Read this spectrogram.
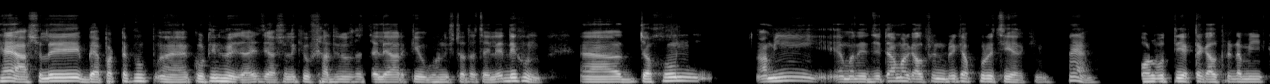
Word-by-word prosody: হ্যাঁ, 155 -1 +5
আসলে 140 +6 +3 0.4
ব্যাপারটা 135 +5 +1
খুব 155 -1 +2 0.2
অ্যা 120 - 0 0.3
কঠিন 150 +4 +3
হয়ে 125 -4 +4
যায় 110 +2 0
যে 120 - -2
আসলে 120 +2 -4
কেউ 125 - -1
স্বাধীনতা 120 0 -4
চাইলে 115 0 +1
আর 115 - -4
কেউ 120 -2 +1
ঘনিষ্ঠতা 115 +1 -4
চাইলে। 110 +3 -1
দেখুন, 160 -6 +3 0.5
অ্যা 120 0 -1 0.5
যখন 165 +7 +4 0.9
আমি 150 +4 +5 0.5
অ্যা 125 - -5
মানে 130 +1 -1
যেটা 130 +4 -3
আমার 155 0 0
গার্লফ্রেন্ড 125 +2 -1
ব্রেক 135 +2 -2
আপ 135 - -14
করেছি 135 -2 0
আরকি। 105 +2 -13 0.3
হ্যাঁ? 170 -6 -1 0.6
পরবর্তী 140 +2 +1
একটা - - -3
গার্লফ্রেন্ড 120 +2 -1
আমি 125 0 -1
125 Hz, 165 wpm, -20 LUFS, 120-140 Hz, 0.9 s, হ্যাঁ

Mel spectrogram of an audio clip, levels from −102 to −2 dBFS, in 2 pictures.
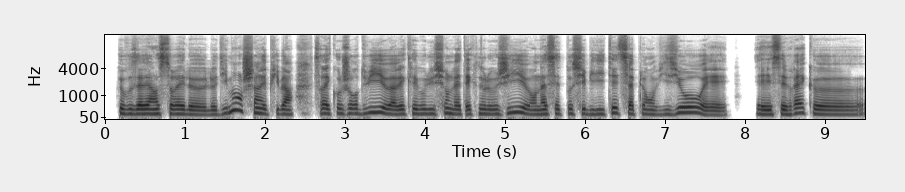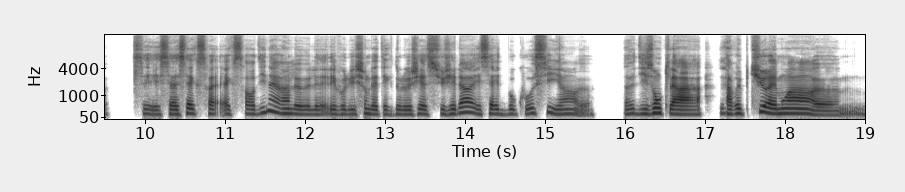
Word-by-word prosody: que 180 - -1
vous 165 0 -3
avez 165 0 +5
instauré 160 0 +3
le 145 -2 -1
le 145 +1 -5
dimanche, 240 - +2
hein 190 - +2
et 170 - +1
puis, 155 - -5
bah, 155 -2 +1 0.3
c'est - - -4
vrai 170 -1 +2
qu'aujourd'hui, 175 +4 -1
heu, 165 - +1
avec 155 +1 0
l'évolution 165 +1 -1
de - - -4
la 155 -1 0
technologie, 160 +6 0
on 150 -1 -4
a 155 +1 +1
cette 155 0 +1
possibilité 160 +1 -1
de - - 0
s'appeler 160 0 +2
en 150 -1 -4
visio 190 +8 -1
et 130 -1 -1 0.4
et 150 -1 0
c'est 155 +2 +4
vrai 180 +6 0
que 145 -3 -3 0.4
c'est 155 -3 -4
c'est 150 - +3
assez 155 +3 +3
extrai 165 -1 +1
extraordinaire, 175 - -1
hein, 175 - +1
le 155 -2 -2
l'évolution 155 +2 -2
de - - -6
la 155 - -1
technologie 150 +2 -3
à 155 - -2
ce - - +3
sujet-là 165 +7 +1
et 160 - -5
ça 165 +2 +3
aide 160 -2 -6
beaucoup 160 0 -10
aussi, 180 -1 +1
hein, 160 +1 -4
heu, - - -9 0.5
heu, 170 - -6
disons 165 +4 +2
que - - -4
la 150 -1 +5 0.2
la 165 -2 +1
rupture 175 +7 +2
est 175 -2 +6
moins, 165 -7 +2
hem, 165 +1 -13
160 Hz, 200 wpm, -22 LUFS, 150-175 Hz, 0.5 s, est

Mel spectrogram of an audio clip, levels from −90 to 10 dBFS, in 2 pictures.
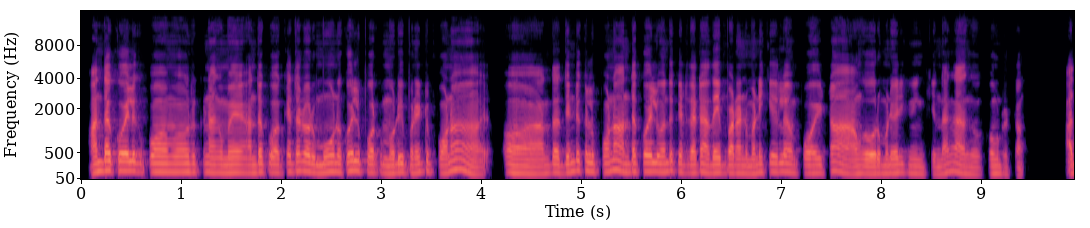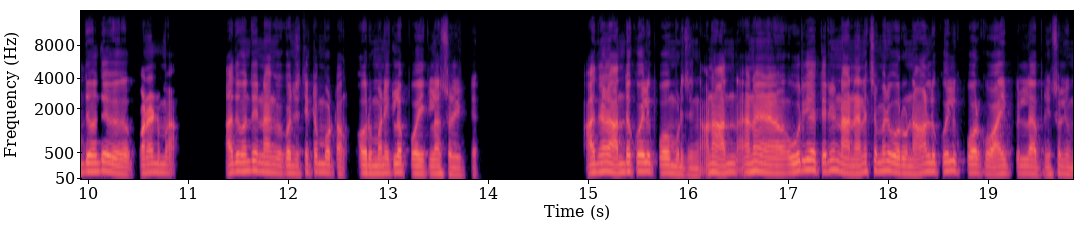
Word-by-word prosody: அந்த 160 +3 +4
கோயிலுக்கு 160 -2 +3
போகும் 140 -1 +2
போதுக்கு 140 0 -1
நாங்க 130 0 +1
அந்த 130 +2 +1
கோ - - -2
கிட்டத்தட்ட 150 +4 0
ஒரு 135 - 0
மூணு 145 0 +2
கோயில் 160 -1 +1
போட்டு 135 -2 -2
முடிவு 135 +2 0
பண்ணீட்டு 135 +4 -2
போனோம். 170 +6 +1 0.4
ஒ - - +2 0.3
அந்த 130 +3 -1
திண்டுக்கல் 150 0 -2
போனோம் 170 +4 +2
அந்த 140 0 -1
கோவில் 145 -1 +3
வந்து 155 +2 -3
கிட்டத்தட்ட 130 0 0
அதே 130 +1 +3
12 125 -2 +1
மணிக்கேலாம் 140 +1 -2
போய்ட்டோம். 130 +4 0
அவுங்க 120 +1 0
ஒரு 120 +1 0
மணி 125 +1 0
வரைக்கும் 130 -2 -5
நீக்கிருந்தாங்க, 115 +6 -4
அங்க 110 -2 -5
கும்புட்டுட்டோம். 120 -3 -7 0.4
அது 135 - -4
வந்து 155 0 +2 0.3
12 135 +1 +3
ம - - -3 0.6
அது 150 - +1
வந்து 165 +1 +1
நாங்க 135 -2 +1
கொஞ்சம் 120 -3 -1
திட்டம் 140 +1 -3
போட்டோம். 120 -3 -3 0.2
1 120 - +1
மணிக்குள்ள 125 +3 +1
போய்க்கலாம் 120 0 0
சொல்லீட்டு. 100 -3 -5 1.1
அதனால 150 +3 +4
அந்த 140 +3 +1
கோயிலுக்கு 150 -2 +1
போ - - +4
முடிஞ்சதுங்க. 100 -4 -5
ஆனா, 145 - +2
அந் 140 - -2
ஆனா 155 +3 +3 0.3
உறுதியா 170 +4 +2
தெரியும். 165 +1 0
நான் 125 -2 +3
நெனச்ச 145 +4 -1
மாரி 160 - +1
ஒரு 125 - 0
4 145 +4 0
கோயிலுக்கு 160 0 -2
போறக்கு 125 -3 +1
வாய்ப்பு 120 +1 -1
இல்ல, 120 -1 0
அப்பிடின்னு 110 +2 -9
சொல்லி 115 -2 -4
135 Hz, 210 wpm, -24 LUFS, 125-150 Hz, 1.1 s, அந்த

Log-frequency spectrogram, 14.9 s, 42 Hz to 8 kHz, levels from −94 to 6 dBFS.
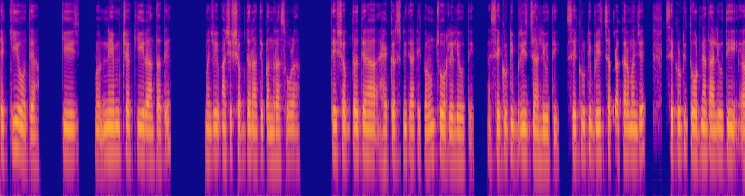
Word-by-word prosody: त्या 135 - +3
की 155 0 +1
होत्या. 125 -5 +2 0.5
कीज 125 0 +1 0.4
अ, 120 - 0
नेमच्या 130 +1 +3
की 130 -1 +2
राहता, 120 -1 +1
ते - - -1 0.7
म्हणजे 130 +1 0
असे 130 +1 -1
शब्द 125 -2 -1
राहते 125 0 0
15-16, 120 +1 -2 0.7
ते 140 - +5
शब्द 130 0 +1
त्या 125 -2 +4
हॅकर्सनी 125 +2 -1
त्या 125 - +1
ठिकाणाहून 125 0 -1
चोरलेले 120 -2 +2
होते. 115 -1 -4 0.4
सिक्युरिटी 130 +2 0
ब्रीच 130 0 0
झाली 115 -1 +1
होती. 115 0 -2 0.3
सिक्युरिटी 135 +2 0
ब्रीचचा 130 +1 +2
प्रकार 130 0 +1
म्हणजे 130 +2 +2 0.5
सिक्युरिटी 135 +2 +2
तोडण्यात 130 0 +3
आली 125 0 +2
होती, 130 +1 +2 0.2
अ, 120 - +1
125 Hz, 140 wpm, -23 LUFS, 120-130 Hz, 0.7 s, ते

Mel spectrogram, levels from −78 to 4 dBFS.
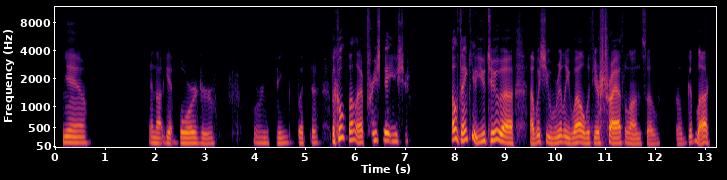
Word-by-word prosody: Yeah. 140 -1 0 1.3
And 130 - -5
not 125 +1 -3
get 130 0 -5
bored 125 -1 +1
or 120 +1 -7 0.8
or 130 0 -9
anything, 130 0 -8 0.2
but 125 -2 -4
uh, 135 0 -4 0.3
but 170 - +3
cool. 250 +2 +4
Well, 200 +1 +2
I 140 - +2
appreciate 185 +4 +1
you 165 +1 -3
sha 160 +1 -12 0.9
Oh, 220 +2 +6
thank 205 +4 +2
you, - - +4
you 160 +7 +2
too, 190 -1 +6
uh, 130 -2 +5 0.3
I 115 - +2
wish 155 +6 -3
you 135 -4 -1
really 135 0 0
well 135 +2 +4
with 125 +1 -3
your 125 - +2
triathlon, 125 -3 +1
so 110 +3 -8 0.3
so 115 -1 -9
good 145 +7 -7
luck. 145 -5 +3
130 Hz, 160 wpm, -22 LUFS, 125-155 Hz, 1.3 s, Oh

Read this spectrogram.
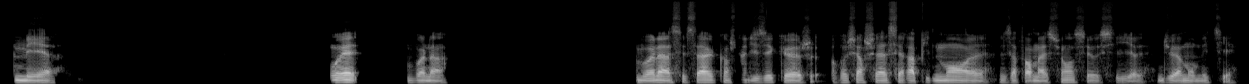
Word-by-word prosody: Mais 90 -1 +3
heu 90 0 -1 2.8
Ouais. 105 0 +8 0.5
Voilà. 90 -3 -1 1.9
Voilà, 95 0 +4
c'est 95 - -8
ça. 100 +1 +4
Quand 100 -1 -5
je - - -11
te 105 - -11
disais 95 +2 -3
que 90 -2 +2
je - - -7 0.2
recherchais 95 0 -1
assez 90 - 0
rapidement, 95 0 +2
heu, 85 -2 -1 0.2
les - - -9
informations, 85 +4 -1
c'est 100 -2 -7
aussi, 85 0 -7
heu, 80 +1 -5
dû 90 0 -2
à - - +2
mon 85 -1 -2
métier. 85 +1 -9
90 Hz, 125 wpm, -25 LUFS, 90-95 Hz, 2.8 s, Ouais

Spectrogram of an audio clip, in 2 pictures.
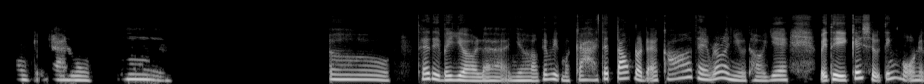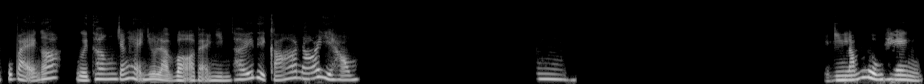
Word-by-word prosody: Không 220 -1 -4
kiểm - - -15
tra 215 -3 -3
luôn? 200 -2 0 0.3
Ừm. 225 -7 0 1.6
Ồ! 235 - 0 0.8
Thế 255 -3 +3
thì 240 -3 +4
bây 200 0 +3
giờ 185 -3 +4
là 175 +3 -1
nhờ 180 -1 +1
cái 230 - +1
việc 230 -4 +1
mà 180 - -3
cai 205 +2 -3
TikTok 265 +3 +2
là 220 - +5
đã 195 +1 -1
có 280 +8 -2
thêm 230 -4 +1
rất 270 - +2
là 290 - +2
nhiều 195 -6 +1
thời 180 -2 -4
gian. 210 +1 +1 0.3
Vậy - - +5
thì 200 -1 +7
cái 280 +9 +4
sự 305 - 0
tiến 270 +4 -2
bộ - - -1
này 195 0 -2
của 230 - -1
bạn 220 -5 -1
á, 280 +5 0 0.2
người 190 -1 0
thân 245 +3 -1
chẳng 235 +3 -1
hạn 250 -5 -1
như 240 - 0
là 230 - +1
vợ 190 0 +1
bạn 185 0 -3
nhìn 180 0 -2
thấy 230 +5 0
thì 260 -6 +2
có 210 +9 -3
nói 275 +6 0
gì 240 - +2
hông? 220 0 -3 1.8
Ừm. 235 -5 -4 2.5
Ngạc 160 - -15
nhiên 200 +1 +2
lắm 210 +2 +3
luôn 255 -6 +6
hen. 220 -2 +4
220 Hz, 185 wpm, -20 LUFS, 195-245 Hz, 2.5 s, thì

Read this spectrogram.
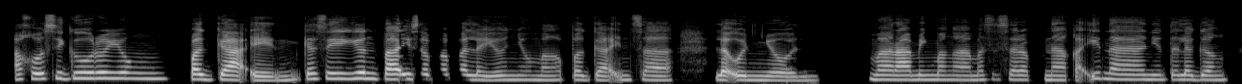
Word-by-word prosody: Ako 255 +2 +2
siguro 280 +1 +3
yung 265 -1 -1 0.2
pagkain 210 -3 +3
kasi 260 0 +1
yun 265 -2 +4
pa 240 -2 +7
isa 240 0 -2
pa 235 0 -6
pala 215 -3 -1
'yon 205 +2 -2
yung 210 -1 -5
mga 200 +1 -5
pagkain 205 0 -3
sa 200 -1 -3 0.4
La 205 -1 +4
Union. 190 -2 -1 0.5
Maraming 220 -1 +2
mga 210 -1 -3
masasarap 215 0 -6
na 205 -1 -2
kainan 230 -3 -2
yung 220 0 -4
talagang, 215 -1 -3
215 Hz, 115 wpm, -21 LUFS, 205-245 Hz, 0.5 s, pa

